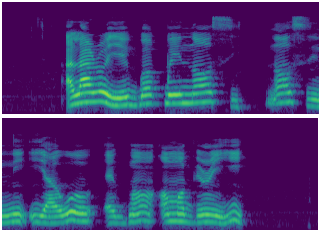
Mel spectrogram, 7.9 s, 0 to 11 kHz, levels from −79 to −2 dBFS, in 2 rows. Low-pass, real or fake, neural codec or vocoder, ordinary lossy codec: 7.2 kHz; real; none; none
